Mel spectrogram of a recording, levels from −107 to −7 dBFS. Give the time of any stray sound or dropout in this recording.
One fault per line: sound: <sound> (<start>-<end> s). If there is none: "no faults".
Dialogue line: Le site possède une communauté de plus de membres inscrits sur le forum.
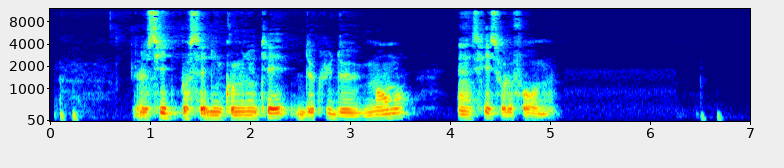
no faults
